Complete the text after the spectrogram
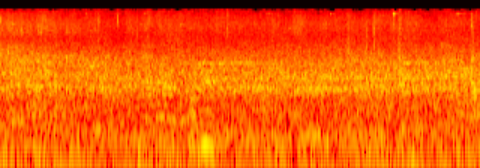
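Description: A broom sweeps a street with scratchy strokes.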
